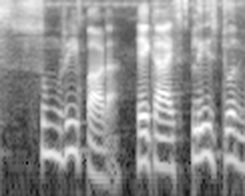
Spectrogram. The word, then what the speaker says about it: Sumaripada: Not Chamdi, not Sumdi. It's Sumaripada.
